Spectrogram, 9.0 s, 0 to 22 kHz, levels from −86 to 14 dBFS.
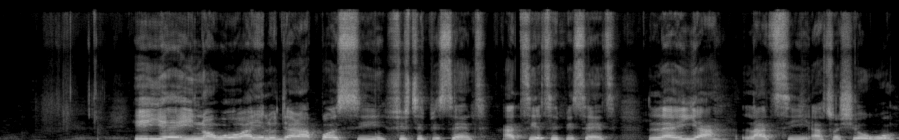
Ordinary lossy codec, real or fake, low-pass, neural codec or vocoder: none; fake; none; vocoder, 48 kHz, 128 mel bands, Vocos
